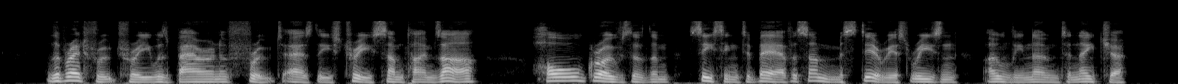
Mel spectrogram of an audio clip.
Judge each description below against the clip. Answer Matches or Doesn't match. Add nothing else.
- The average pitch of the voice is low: Matches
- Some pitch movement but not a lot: Matches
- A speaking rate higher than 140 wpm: Doesn't match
